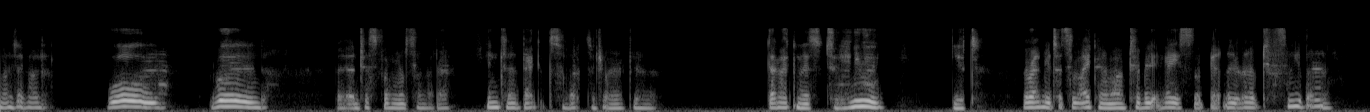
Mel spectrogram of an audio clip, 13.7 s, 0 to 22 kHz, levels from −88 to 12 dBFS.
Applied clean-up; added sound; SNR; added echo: neural diffusion model UNIVERSE++.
